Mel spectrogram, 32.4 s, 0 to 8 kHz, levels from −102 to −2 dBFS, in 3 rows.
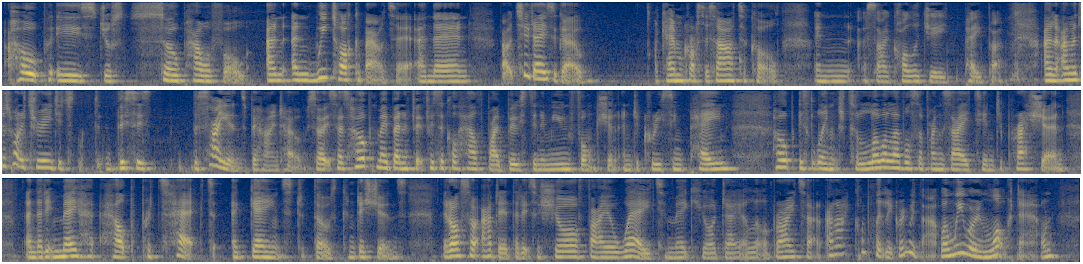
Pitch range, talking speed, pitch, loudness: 185-225 Hz, 190 wpm, 200 Hz, -26 LUFS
